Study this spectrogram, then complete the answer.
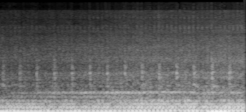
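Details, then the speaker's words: Engine after a breather fix that cured the rough idle and hesitation: steady idle with one sharp, regular tap over the engine; a single tick, possibly one valve, unconfirmed, being watched to see if it worsens. "Mais c'est vrai qu'on l'entend ce fameux tac."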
